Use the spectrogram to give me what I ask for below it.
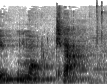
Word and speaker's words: mocha: No, eh, si scrive M-O-C-H-A, quindi moccia.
